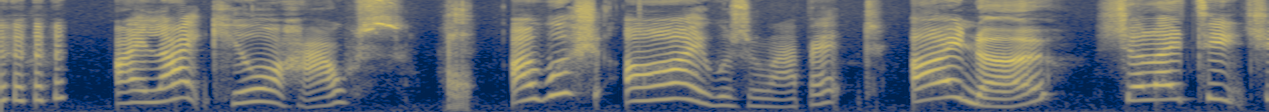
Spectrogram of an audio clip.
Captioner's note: giggles; snorts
